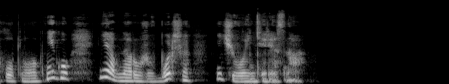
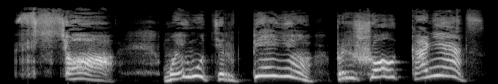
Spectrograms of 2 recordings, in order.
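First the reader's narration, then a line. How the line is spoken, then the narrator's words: Yell. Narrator (Russian): заорал он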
